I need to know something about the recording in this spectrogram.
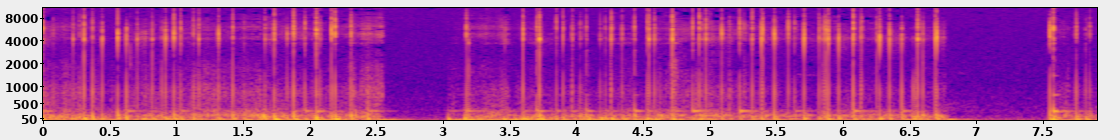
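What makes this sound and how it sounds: Fingernails rapidly tap and scratch across the fibrous surface of a dome-shaped coconut shell. The result is a dense run of bright, crisp clicks over a low, hollow rumble. The tapping stops briefly near the three-second mark and again near the end before resuming with a sharp tap.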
